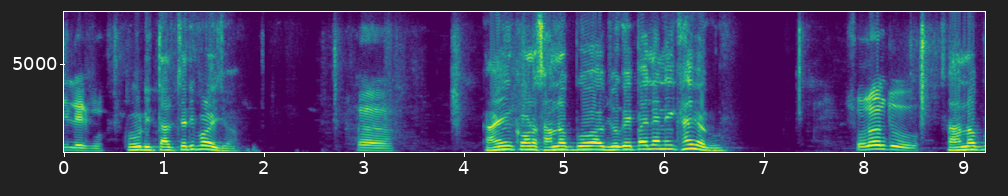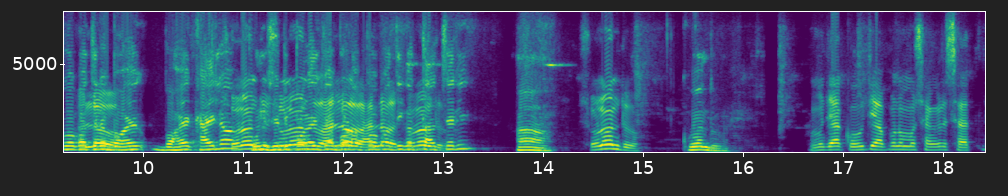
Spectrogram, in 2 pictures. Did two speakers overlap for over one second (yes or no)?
yes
